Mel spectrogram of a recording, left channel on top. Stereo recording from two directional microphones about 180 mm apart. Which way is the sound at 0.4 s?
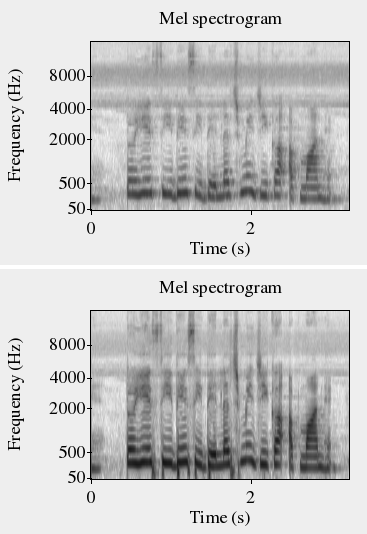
40° right (ahead or behind).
